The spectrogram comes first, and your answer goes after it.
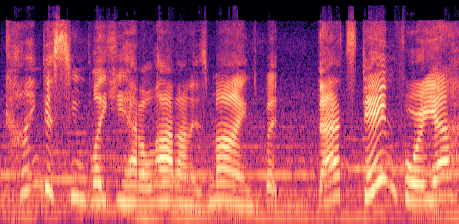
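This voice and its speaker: A tiny game fairy with an extremely high, squeaky child's voice. She chatters expressively, pitch swinging widely, with loud music playing behind her. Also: unhurried, heavily acted. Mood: chatty, thoughtful. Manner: speaks of self in third person, expressive. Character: small childlike floating fairy companion, bubbly and chatty. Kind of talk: video game character acting.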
